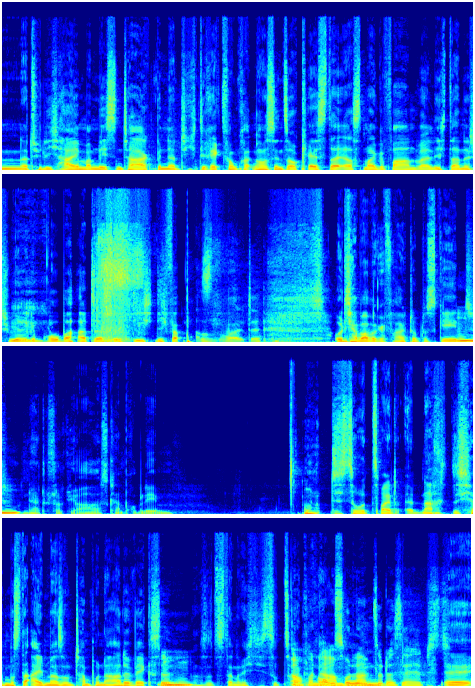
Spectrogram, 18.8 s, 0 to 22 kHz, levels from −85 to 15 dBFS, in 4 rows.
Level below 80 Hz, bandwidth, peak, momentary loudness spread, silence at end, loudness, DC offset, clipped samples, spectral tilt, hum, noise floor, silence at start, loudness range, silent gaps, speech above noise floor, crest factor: -44 dBFS; over 20 kHz; -2 dBFS; 15 LU; 0 s; -20 LUFS; under 0.1%; under 0.1%; -5.5 dB/octave; none; -60 dBFS; 0 s; 7 LU; none; 41 dB; 16 dB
